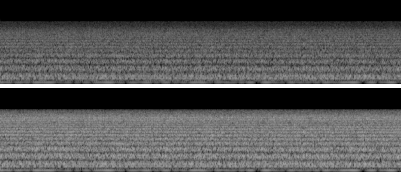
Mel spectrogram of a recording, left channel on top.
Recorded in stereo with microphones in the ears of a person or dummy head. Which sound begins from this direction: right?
A drone, at 0.0 s.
